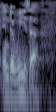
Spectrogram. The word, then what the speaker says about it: indivisa: The V is pronounced like a W, indivisa.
